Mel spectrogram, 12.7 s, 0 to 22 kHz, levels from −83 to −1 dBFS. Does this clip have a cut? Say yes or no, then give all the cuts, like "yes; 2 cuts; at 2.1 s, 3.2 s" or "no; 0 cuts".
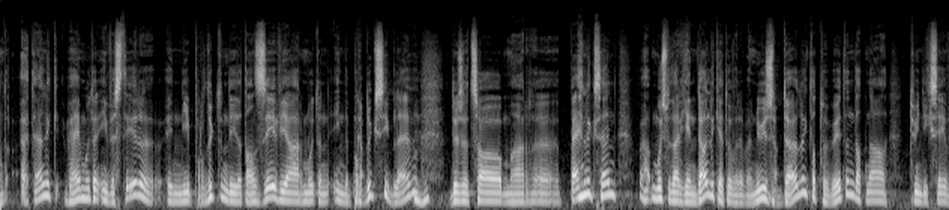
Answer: no; 0 cuts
